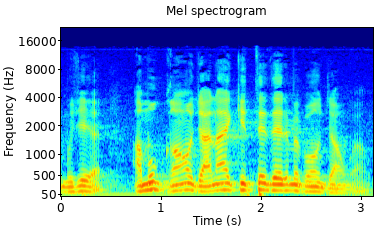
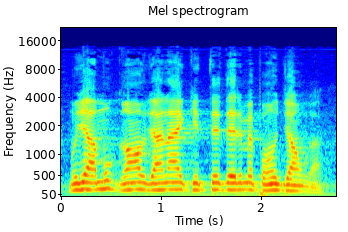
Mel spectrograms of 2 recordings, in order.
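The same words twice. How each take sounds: First: It is called out at ordinary volume. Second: It is called out somewhat louder.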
